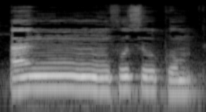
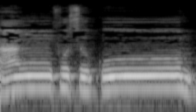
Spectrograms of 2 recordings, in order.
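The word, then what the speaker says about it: أنفسكم: মিম পেশ কুম আনফুসুকুম আমরা অনেকে এরকম কাফ মিম পেশ কুমু মানে মিম সেকেন্ড পাইলে হরকতের পরে তখন আনফুসুকুম এরকম টান দেই তো টান দিলে কিন্তু এটা বড় ভুল হবে টান দেওয়া যাবে না আনফুসুকুম এরকম পড়তে হবে কাফ মিম পেশ কুম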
